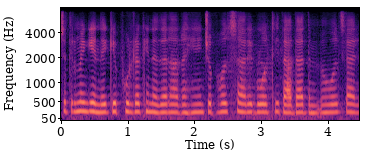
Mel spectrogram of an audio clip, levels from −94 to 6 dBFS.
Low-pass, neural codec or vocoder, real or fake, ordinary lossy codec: 7.2 kHz; codec, 16 kHz, about 1 kbps, DyCAST, with the encoder's durations; fake; none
